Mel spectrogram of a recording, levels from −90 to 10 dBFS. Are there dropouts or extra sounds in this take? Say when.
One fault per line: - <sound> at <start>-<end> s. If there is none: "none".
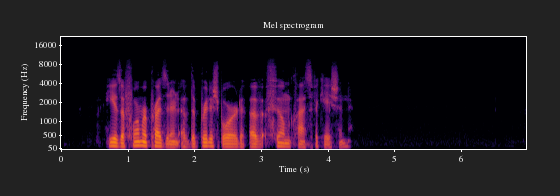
none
